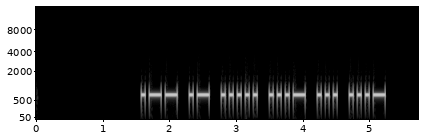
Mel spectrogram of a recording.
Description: Morse code, heard as a keyed tone, about 20 wpm, 700 Hz. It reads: WA5VSV
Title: Speed Racing - USA Call Signs 17wpm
